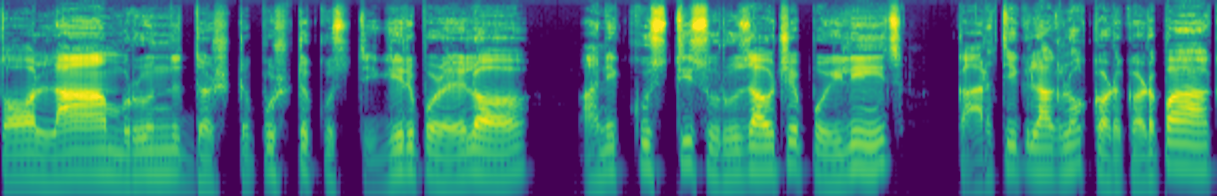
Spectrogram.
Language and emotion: Goan Konkani, fearful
